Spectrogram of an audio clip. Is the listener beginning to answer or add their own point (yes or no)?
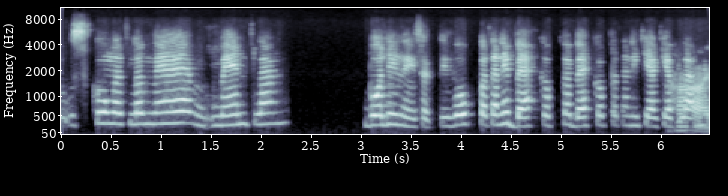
yes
